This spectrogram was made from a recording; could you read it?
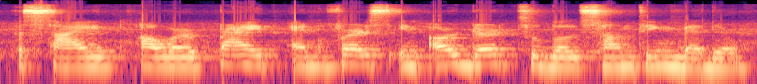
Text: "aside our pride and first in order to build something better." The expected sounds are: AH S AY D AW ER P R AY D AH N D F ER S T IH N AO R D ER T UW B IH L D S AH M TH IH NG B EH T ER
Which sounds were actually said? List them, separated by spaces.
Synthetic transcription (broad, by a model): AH S AY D AW ER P R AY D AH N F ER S IH N AO R D ER T UW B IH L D S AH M T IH NG B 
